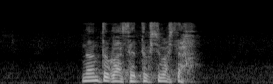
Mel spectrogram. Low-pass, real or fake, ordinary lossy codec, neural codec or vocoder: 7.2 kHz; fake; none; vocoder, 22.05 kHz, 80 mel bands, WaveNeXt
